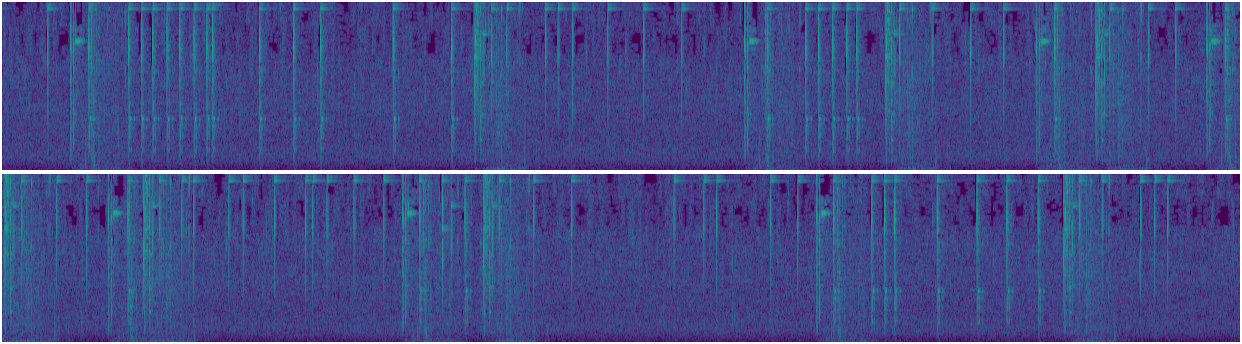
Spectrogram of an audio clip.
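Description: Short menu clicks and ticks sound in quick bursts.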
